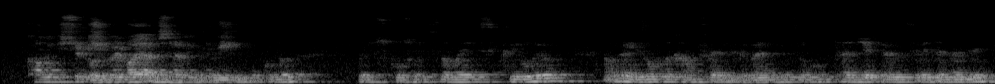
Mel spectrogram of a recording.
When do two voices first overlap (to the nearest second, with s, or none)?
1 s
